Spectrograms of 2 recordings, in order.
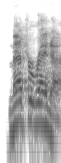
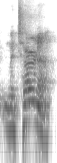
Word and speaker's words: Materna: right and we are talking about the film metro reyna and am i pronouncing that correct uh materna paterna okay uh wanted to make sure we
